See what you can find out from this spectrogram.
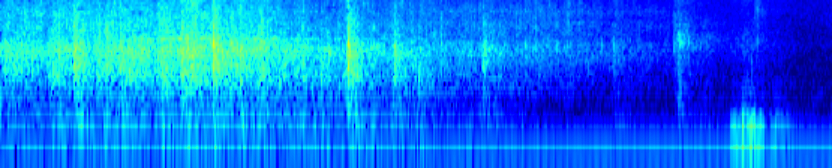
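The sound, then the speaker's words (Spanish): An audience applauds in a dense, steady wash of clapping that gradually thins and fades, ending with a few scattered, isolated claps. No one speaks. “Si usted quiere aplaudir, aplauda.”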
